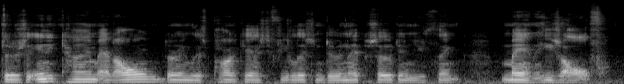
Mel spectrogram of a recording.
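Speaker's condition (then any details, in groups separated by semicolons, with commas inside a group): Cerebral palsy; congenital cerebral palsy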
